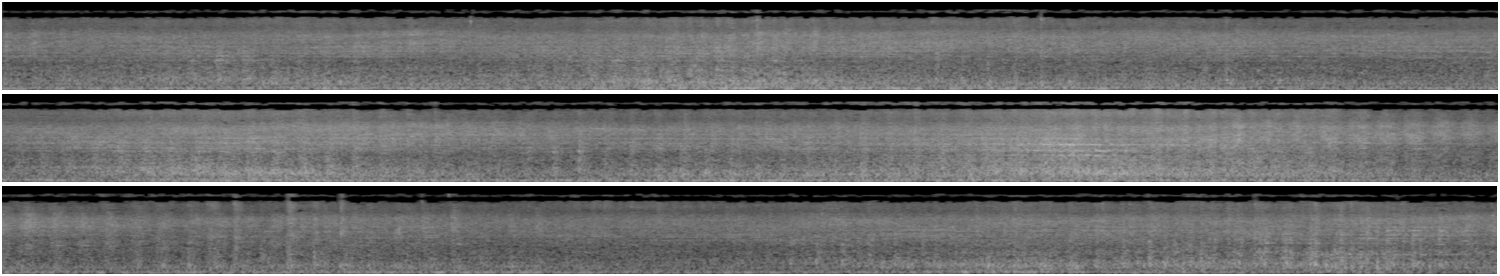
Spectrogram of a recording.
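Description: Freight cars (covered hoppers, open hoppers and tank cars) rolling past on the rails, a steady rumble with wheels clattering over the rail joints. The sound swells and eases as cars go by, loudest about halfway through, where a brief high metallic ring comes off the wheels.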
